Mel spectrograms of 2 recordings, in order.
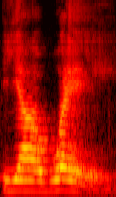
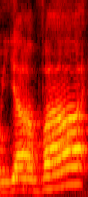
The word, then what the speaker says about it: Yahveh: you pronounce this letter you do not pronounce it Yahweh it is always pronounced V vive of or vet so Yahveh is more correct and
